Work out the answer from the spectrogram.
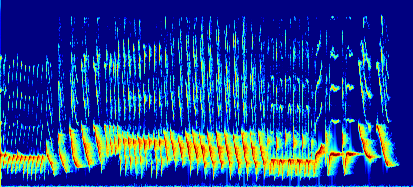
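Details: Canary chick singing freely from a hand: a long varied song of fast repeated descending notes, rolling trills and a flat steady passage, ending with a few sweeping whistles and silence.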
